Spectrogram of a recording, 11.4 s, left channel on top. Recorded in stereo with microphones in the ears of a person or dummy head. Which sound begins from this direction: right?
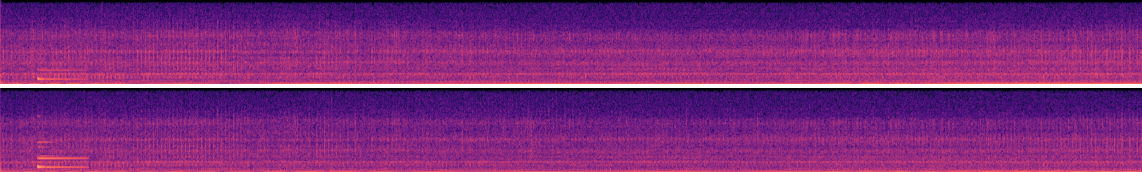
A bell, at 0.4 s.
